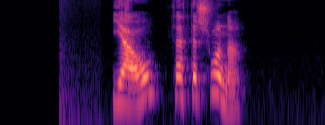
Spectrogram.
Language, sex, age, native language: Icelandic, female, 50-59, Icelandic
